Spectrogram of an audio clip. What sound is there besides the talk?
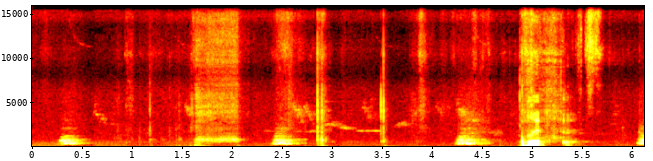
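neighbor's dog barking, agitated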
